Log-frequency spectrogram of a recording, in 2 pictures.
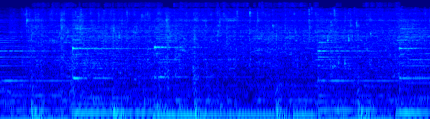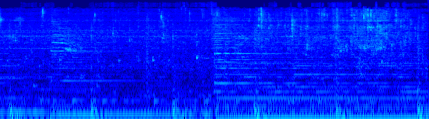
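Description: Water pump running cooling water through the coil of an essential oil still while distilling pine hydrosol, giving a steady, continuous flowing and trickling sound with a low hum throughout, no talking.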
